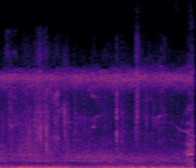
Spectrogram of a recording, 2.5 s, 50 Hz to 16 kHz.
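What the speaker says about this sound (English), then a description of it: "There's 2 horses in there, just they're gonna move." Two horses move about on a New South Wales horse farm, faint hoof clops under a heavy, steady rumble of background noise.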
